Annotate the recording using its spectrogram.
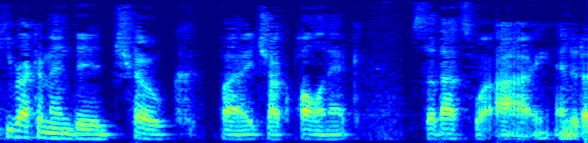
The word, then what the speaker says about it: Palahniuk: Palahniuk.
